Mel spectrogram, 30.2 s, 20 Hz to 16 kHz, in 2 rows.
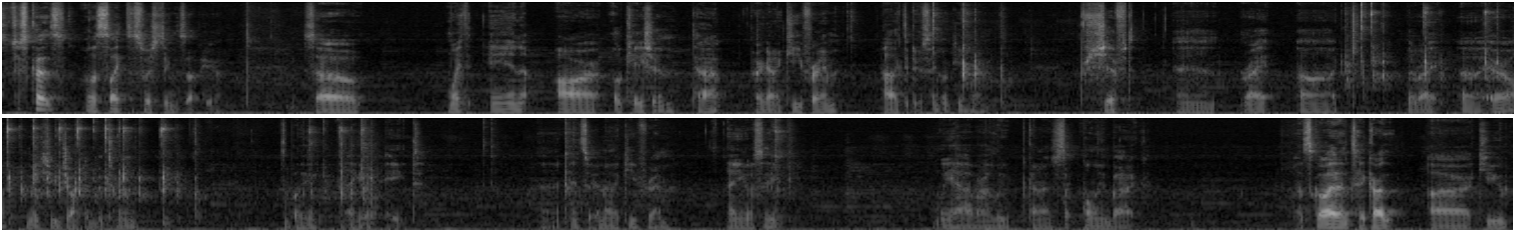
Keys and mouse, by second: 0.5 click, 0.8 click, 7.4-8.6 drag, 9.5 shift+Right, 13.7 shift+Left, 14.2 shift+Right, 14.8 shift+Left, 15.4 shift+Left, 15.4 shift+Right, 15.6 shift+Right, 15.8 shift+Left, 16.1 shift+Right, 16.3 shift+Left, 16.7 shift+Right, 17.9-19.5 drag, 20.0 click, 22.2 click, 22.8 space.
